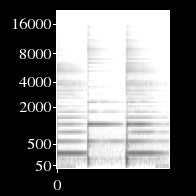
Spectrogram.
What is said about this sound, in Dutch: Maar je mag een hele octaaf naar beneden gaan. Dat is op zich dezelfde toon en die klinkt zo.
